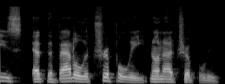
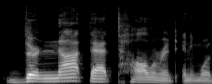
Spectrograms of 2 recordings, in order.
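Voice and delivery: normal talking voice

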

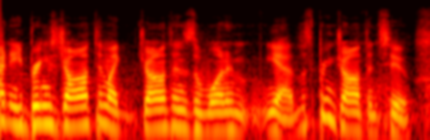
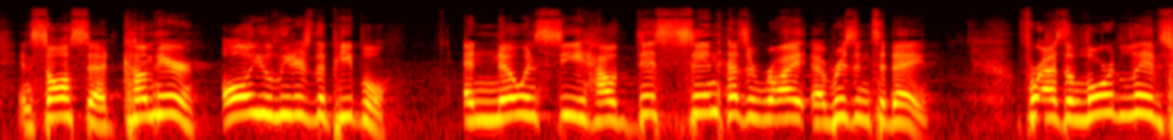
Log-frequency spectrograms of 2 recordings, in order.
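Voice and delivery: raised, ringing preaching voice; loud scripture reading; 7 semitones higher, 5 dB louder than usual. Acted. Pastor reads Saul's story aloud to church, loud and ringing. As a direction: proclaim the verses to the congregation.

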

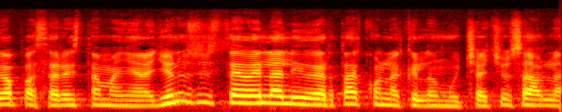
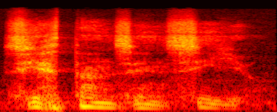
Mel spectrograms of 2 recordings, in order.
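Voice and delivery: soft slow whisper; 7 semitones lower, 7 dB quieter, slower than usual. Real, not acted. Pastor whispering the simple truth to church. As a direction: breathe it out slowly. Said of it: "preacher whispers point".

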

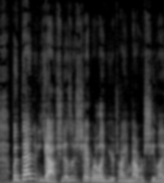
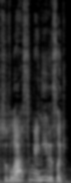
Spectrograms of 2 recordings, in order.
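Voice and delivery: ordinary talk

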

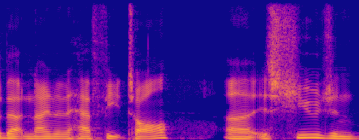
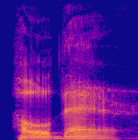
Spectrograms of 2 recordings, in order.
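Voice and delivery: alien creature; 3 semitones lower than usual. Acted.

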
